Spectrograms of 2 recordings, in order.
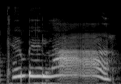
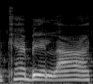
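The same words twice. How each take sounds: First: Sing-song the catchphrase back up high; high drawn-out repeat. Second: Said in the usual way. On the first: Acted. Podcaster urging listeners, stretched high and slow.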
